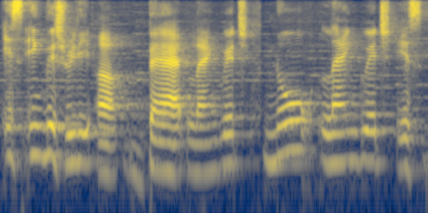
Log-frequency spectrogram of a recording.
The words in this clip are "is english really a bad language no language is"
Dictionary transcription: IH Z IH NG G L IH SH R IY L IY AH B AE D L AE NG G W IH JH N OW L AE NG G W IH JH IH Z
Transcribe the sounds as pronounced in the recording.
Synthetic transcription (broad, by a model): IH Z IH NG G L IH SH R IY L IY AH B AE D L AE NG G W IH JH N OW L AE NG G W IH JH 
